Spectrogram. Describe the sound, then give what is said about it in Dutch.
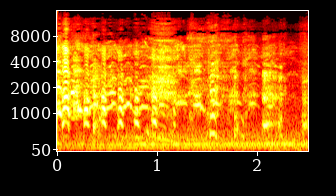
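A steady low rumble of road and engine noise inside a moving car runs throughout, with several voices talking over it. “Hey, ik kan gewoon alles zeggen hier in die auto.”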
